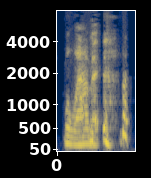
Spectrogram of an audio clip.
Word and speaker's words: Willamette: the Willamette, now that I know how to pronounce that correctly, Willamette area.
